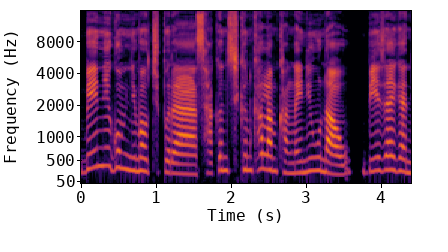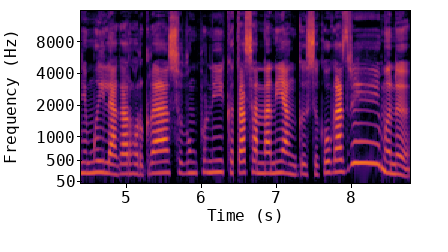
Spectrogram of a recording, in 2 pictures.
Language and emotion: Bodo, disgusted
